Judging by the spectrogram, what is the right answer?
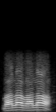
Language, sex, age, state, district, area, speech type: Odia, male, 45-60, Odisha, Sambalpur, rural, conversation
